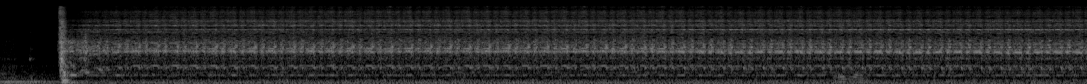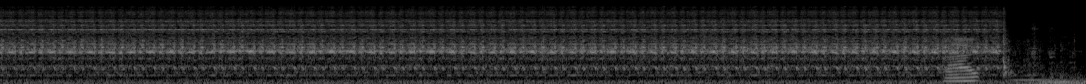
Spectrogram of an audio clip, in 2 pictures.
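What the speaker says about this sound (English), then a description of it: "These old carbureted Kohler generators, they can be a bit finicky on a cold startup" An old carbureted Kohler generator aboard a 34-foot Sea Ray Sundancer cranks and runs through a cold startup, a steady mechanical drone with a whine that holds for about twenty seconds before a brief stutter at the end.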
